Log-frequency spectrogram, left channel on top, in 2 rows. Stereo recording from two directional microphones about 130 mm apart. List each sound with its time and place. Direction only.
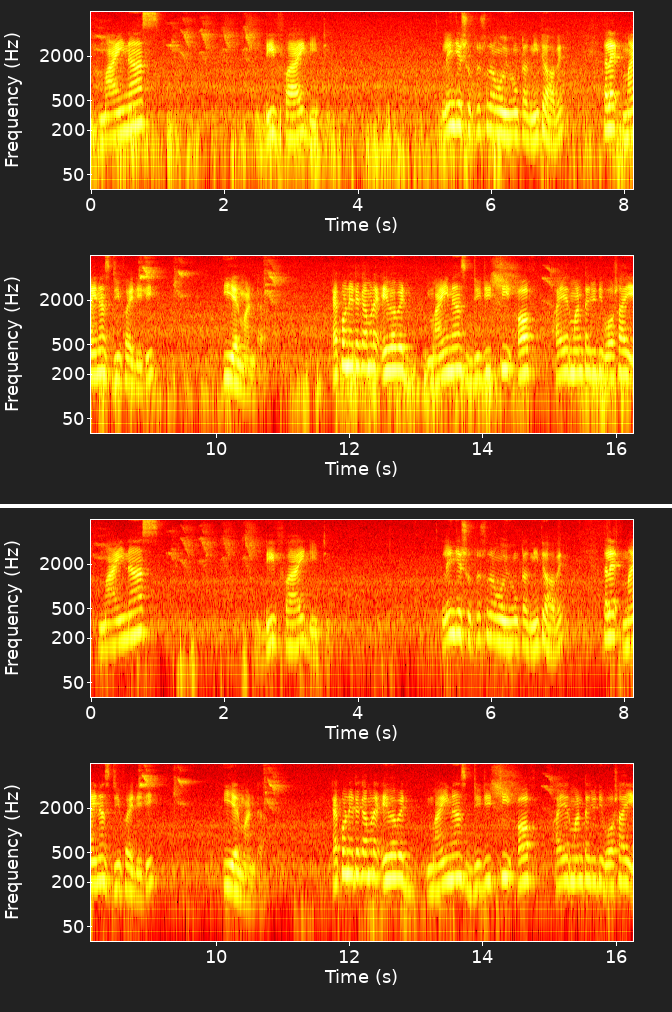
0.2 s speech: 15° left (ahead or behind)
2.6 s speech: 15° left (ahead or behind)
5.3 s speech: 20° left (ahead or behind)
10.1 s speech: 15° left (ahead or behind)
11.7 s speech: 15° left (ahead or behind)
